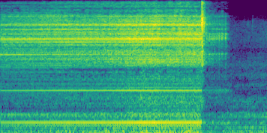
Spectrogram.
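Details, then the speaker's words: Refrigerator not cooling, with the old compressor start relay and capacitor fitted: fan runs, steady hum and drone for about five seconds, then a tick and cutout. Start relay or capacitor suspected. Compressor short cycling. "so you could hear that tick that comes on for five seconds and ticks off it's not kicking on"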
